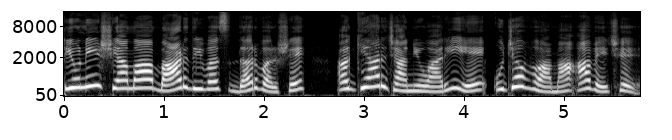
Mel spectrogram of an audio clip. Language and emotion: Gujarati, neutral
